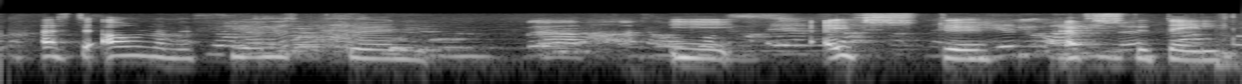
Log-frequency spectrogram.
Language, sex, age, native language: Icelandic, female, 14, Icelandic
